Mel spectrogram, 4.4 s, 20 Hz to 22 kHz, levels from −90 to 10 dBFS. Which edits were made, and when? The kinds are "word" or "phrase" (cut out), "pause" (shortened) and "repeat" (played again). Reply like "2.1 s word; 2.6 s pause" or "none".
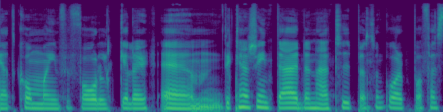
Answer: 1.5 s pause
